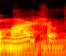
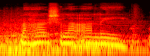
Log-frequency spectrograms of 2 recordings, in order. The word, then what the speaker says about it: Mahershala Ali: Não é o Marshall. – Mar, Mar, é. Eu não sei pronunciar, assim, Mahershala. Mahershala Ali.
